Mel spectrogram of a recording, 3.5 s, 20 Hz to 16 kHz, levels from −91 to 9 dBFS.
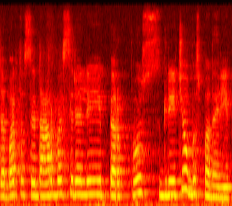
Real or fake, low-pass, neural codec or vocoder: real; 14.4 kHz; none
